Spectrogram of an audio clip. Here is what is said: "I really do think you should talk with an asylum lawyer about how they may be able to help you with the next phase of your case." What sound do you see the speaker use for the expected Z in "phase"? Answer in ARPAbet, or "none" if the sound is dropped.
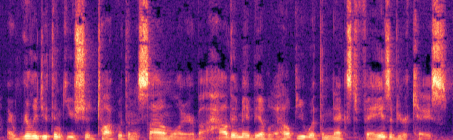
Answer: Z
